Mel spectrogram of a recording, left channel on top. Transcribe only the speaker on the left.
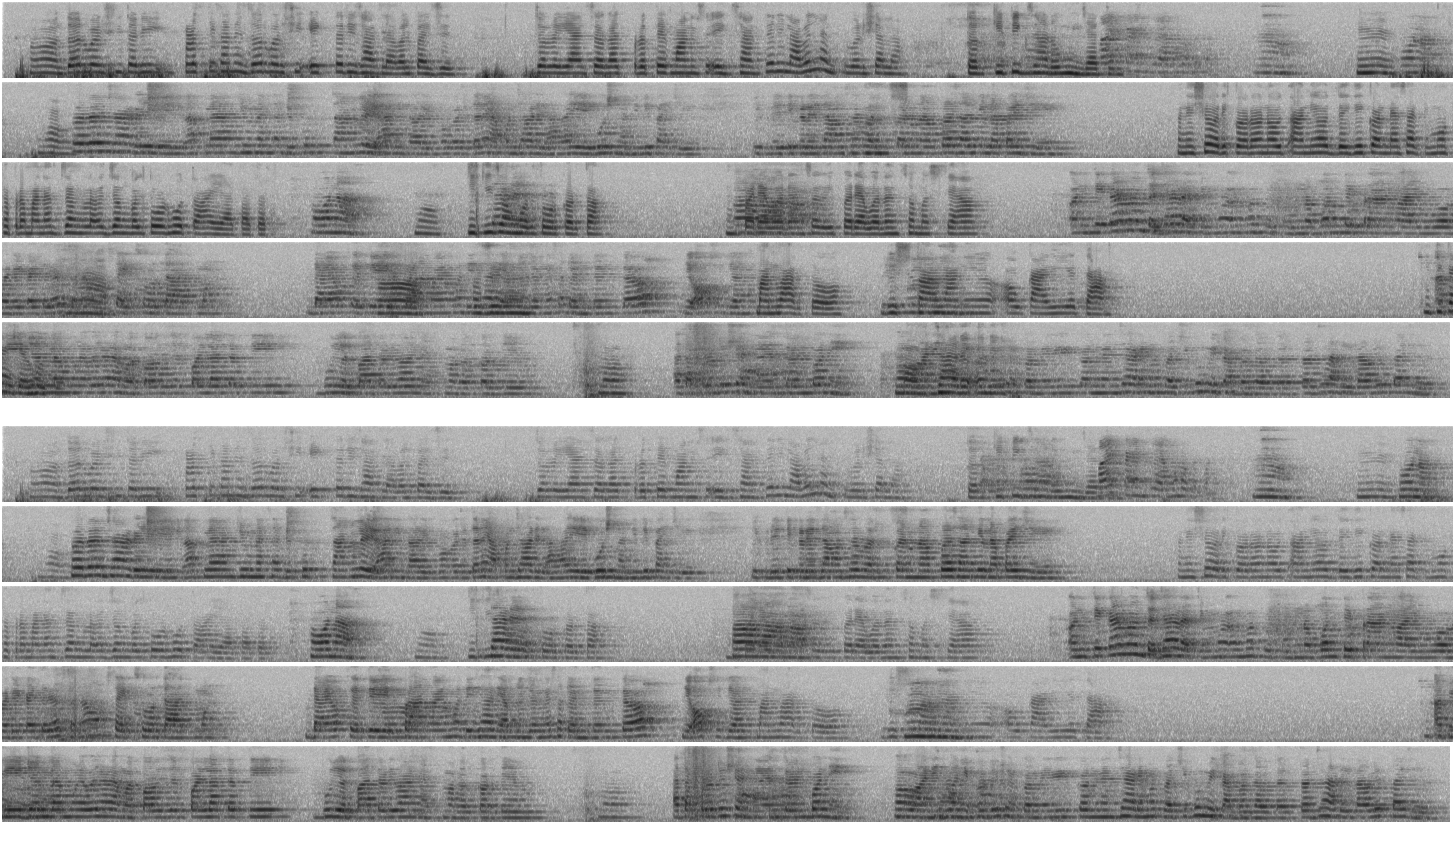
हा दरवर्षी तरी प्रत्येकाने दरवर्षी एक तरी झाड लावायला पाईजे जर या जगात प्रत्येक माणूस एक झाड तरी लावेल ना न वर्षाला तर कितीक
झाड
हुन जातील.
हम्म
मग
आणि
आणि शहरीकरन अ आणि औद्योगिक करण्यासाठी मोठ्या प्रमाणात जंगला जंगल तोड होत आये आता तर
मग किती
जंगल तोड करता
पर्यावरण
सगळी पर्यावरण समस्या
हा
हा
अजून
वाढत दुष्काळ
आणि अवकाळी येता किती
काय काय
होतं
हा
मग
झाड
आणि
